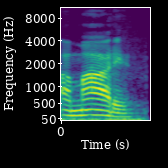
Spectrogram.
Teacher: Então, nós precisamos olhar as 2 últimas sílabas dele. Vemos que se trata de uma palavra paroxítona e o acento está em a,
